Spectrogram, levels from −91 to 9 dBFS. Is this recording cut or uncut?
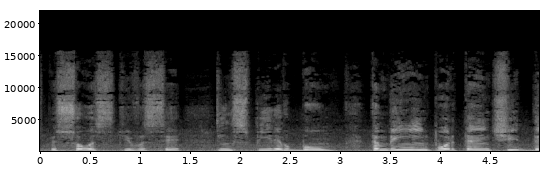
cut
